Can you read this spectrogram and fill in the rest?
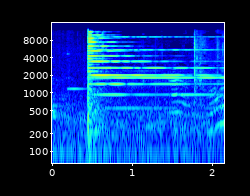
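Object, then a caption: Solid aluminum rod. A piece of solid aluminum rod is tapped, giving a sharp strike followed by a bright, bell-like ring with many high, steady overtones that sustains for over a second. A second, lighter tap is heard near the end while the tone is still ringing.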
